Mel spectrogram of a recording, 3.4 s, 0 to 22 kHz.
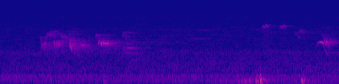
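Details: Japanese tit recorded on 28 March 2020 along the Hayatogawa forest road by Lake Miyagase, Japan: a few high, thin whistled notes in short bursts, fairly distant, with faint low thumps and background hum.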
